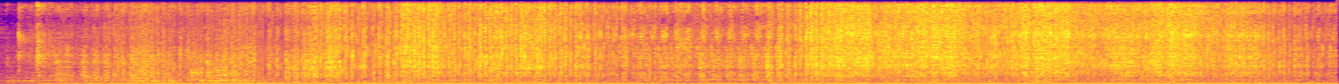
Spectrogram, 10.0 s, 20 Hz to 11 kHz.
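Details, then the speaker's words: Honda SP125 BS6 single-cylinder motorcycle that had a bad engine noise (rocker sound), after the intake and exhaust tappets were set and everything adjusted. Loud, steady, even idle thrum with no ticking or clatter: the sound is now sweet, a normal idle. "सुन सकते sound कितना मीठा हो गया"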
